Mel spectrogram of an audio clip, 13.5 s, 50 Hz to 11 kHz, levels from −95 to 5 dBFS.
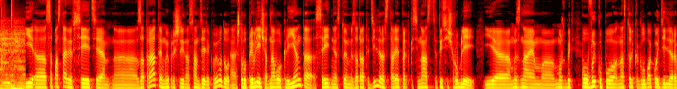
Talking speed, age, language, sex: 155 wpm, 20-39, Russian, male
